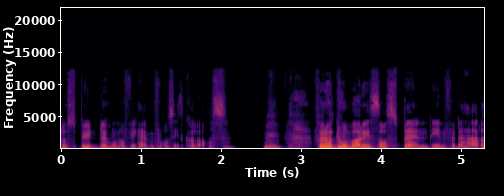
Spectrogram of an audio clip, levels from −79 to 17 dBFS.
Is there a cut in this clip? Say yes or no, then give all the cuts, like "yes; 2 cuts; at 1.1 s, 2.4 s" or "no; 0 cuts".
yes; 2 cuts; at 1.0 s, 3.4 s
